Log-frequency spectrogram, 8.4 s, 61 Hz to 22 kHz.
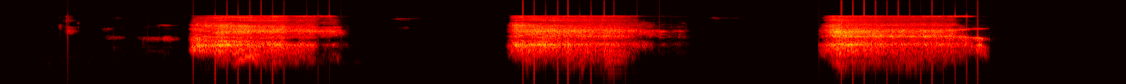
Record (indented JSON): {
  "exhalation_length": "8.4 s",
  "exhalation_amplitude": 21773,
  "exhalation_signal_mean_std_ratio": 0.52,
  "survey_phase": "alpha (2021-03-01 to 2021-08-12)",
  "age": "45-64",
  "gender": "Male",
  "wearing_mask": "No",
  "symptom_cough_any": true,
  "symptom_new_continuous_cough": true,
  "symptom_abdominal_pain": true,
  "symptom_fatigue": true,
  "symptom_headache": true,
  "symptom_change_to_sense_of_smell_or_taste": true,
  "symptom_loss_of_taste": true,
  "smoker_status": "Never smoked",
  "respiratory_condition_asthma": false,
  "respiratory_condition_other": false,
  "recruitment_source": "Test and Trace",
  "submission_delay": "14 days",
  "covid_test_result": "Negative",
  "covid_test_method": "RT-qPCR"
}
